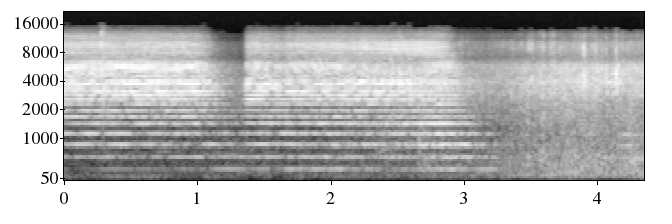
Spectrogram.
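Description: Train horn held in one long blast of about three seconds, several steady tones together. Near the end it gives way to the noise of the train passing close by.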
